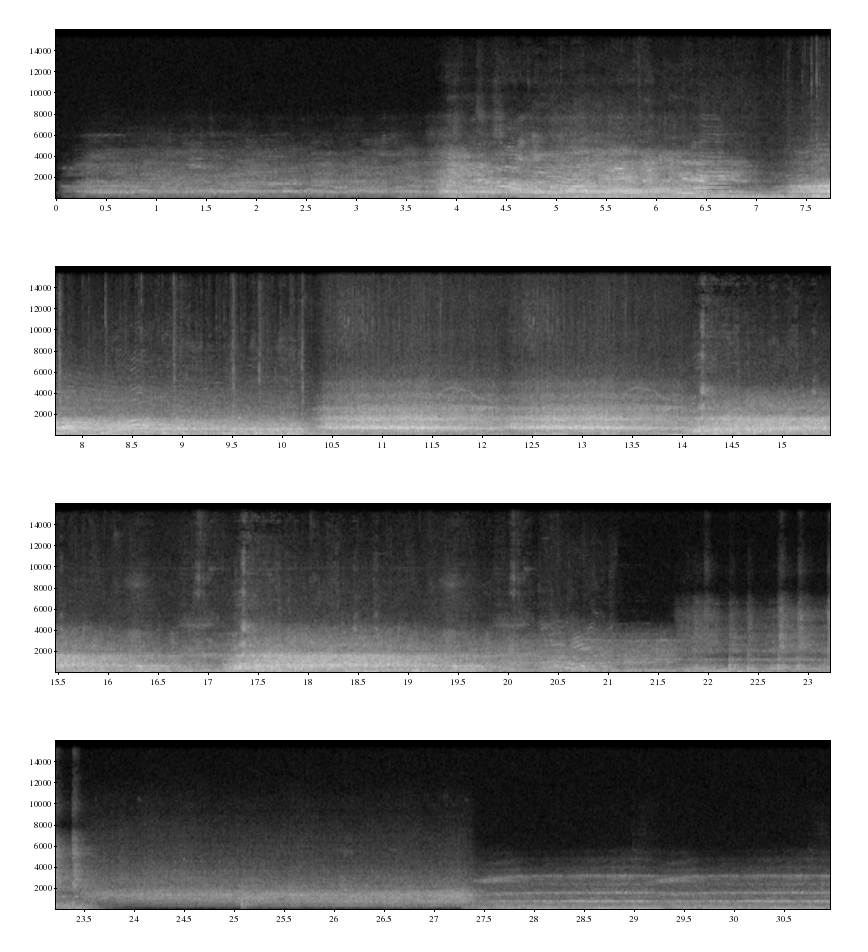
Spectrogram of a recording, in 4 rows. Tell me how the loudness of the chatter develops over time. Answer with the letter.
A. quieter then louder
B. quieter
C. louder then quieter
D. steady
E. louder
E.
